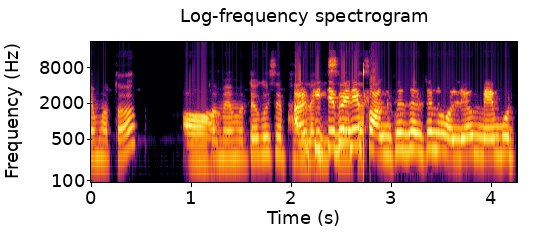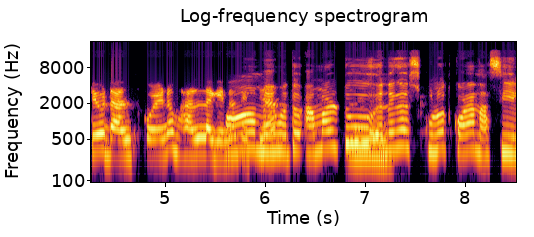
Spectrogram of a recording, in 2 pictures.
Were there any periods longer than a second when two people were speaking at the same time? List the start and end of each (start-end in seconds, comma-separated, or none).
none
